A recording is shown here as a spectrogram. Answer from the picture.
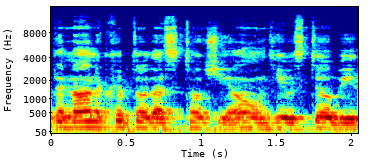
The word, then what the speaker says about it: Satoshi: Sakotis, um, Takoshi Sakanam. Uh, yes, um, Satoshi. There you go, Satoshi.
